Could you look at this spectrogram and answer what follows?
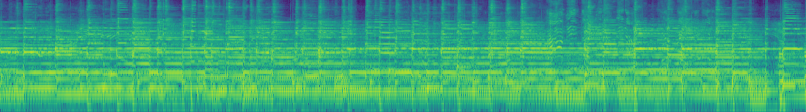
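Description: Music led by acoustic guitar, with many plucked notes.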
